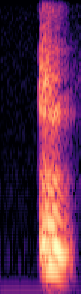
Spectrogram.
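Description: A single throat clearing caused by a tickle in the throat: one rough, loud burst lasting about half a second, heard alone with no talk around it.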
